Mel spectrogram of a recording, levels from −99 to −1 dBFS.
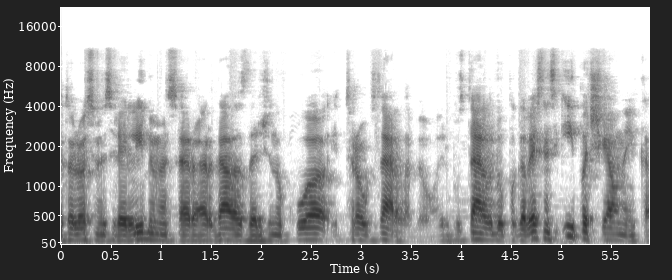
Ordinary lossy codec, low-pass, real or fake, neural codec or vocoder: AAC, 64 kbps; 10.8 kHz; real; none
